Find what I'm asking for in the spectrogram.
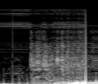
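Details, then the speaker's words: GMC truck starting and running on wood gas from gasifier, fuel injector fuse pulled, mixture possibly too lean: brief cranking, then engine catches with low rumble settling into steady run; engine starting and running. "ah it did it worked I'm running on wood my truck is running on wood"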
